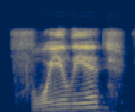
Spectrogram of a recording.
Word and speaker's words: foliage: Foliage is another case of metathesis.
